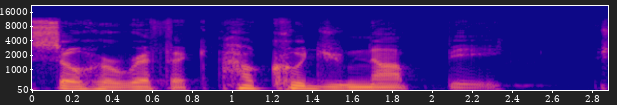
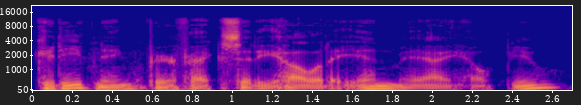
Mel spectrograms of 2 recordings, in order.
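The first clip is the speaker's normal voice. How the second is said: low sexy operator voice; 6 semitones lower than usual. Retold or imitated. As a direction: purr it like a flirty receptionist. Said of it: "lower and sexier with the dog".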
